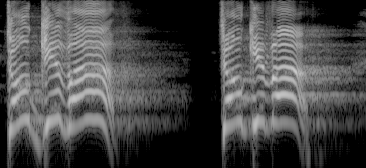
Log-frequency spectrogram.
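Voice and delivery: high, loud, stretched-out plea; desperate rallying shout, each word drawn out; urgent pleading shout. Acted. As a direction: cry out to stop a friend quitting. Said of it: "Chance says".

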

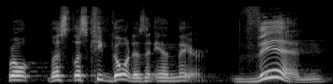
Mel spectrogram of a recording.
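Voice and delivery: ordinary talk, nothing marked

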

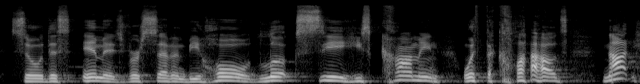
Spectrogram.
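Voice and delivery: high, emphatic pulpit proclamation; full-force preaching. Real, not acted. Preacher declaring he is coming now, full force. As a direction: drive each phrase home to the congregation.

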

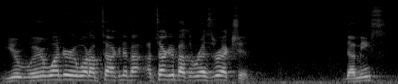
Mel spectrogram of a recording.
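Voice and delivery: rattled off fast, tossing in dummies; quick teasing imagined Jesus line; fast mock paraphrase. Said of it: "he could have said".

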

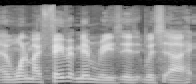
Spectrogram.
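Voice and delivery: ordinary talk

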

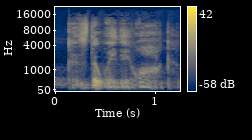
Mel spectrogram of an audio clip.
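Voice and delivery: hushed, breathy whisper with a dropped voice; whispered punchline. Real, not acted. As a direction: lean in and whisper it like a secret.

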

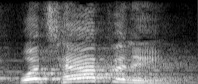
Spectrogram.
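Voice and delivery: sudden high, startled question; mock surprise. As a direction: play it caught off guard. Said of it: "all of a sudden go".

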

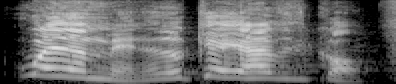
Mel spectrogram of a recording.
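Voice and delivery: loud, hurried aside to God; mock-urgent; hasty prayer interruption. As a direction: put God on hold. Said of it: "So I'm like".

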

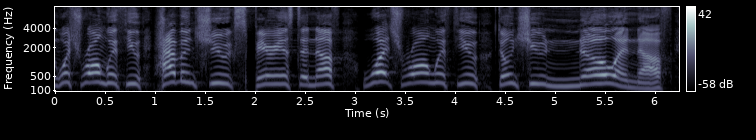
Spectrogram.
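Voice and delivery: exasperated mock scolding of the servant; mock exasperated rebuke. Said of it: "Or saying".

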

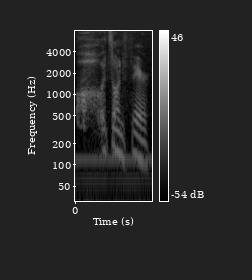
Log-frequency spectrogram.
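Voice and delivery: quiet, slowed lament; soft groan. Retold or imitated. Believers groaning to God in pain, hushed. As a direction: sigh it out as a weary plea. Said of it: "to go".

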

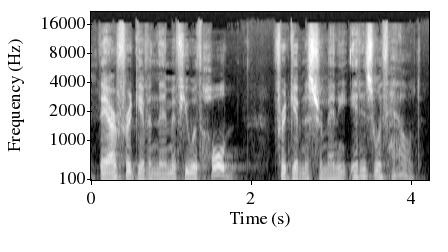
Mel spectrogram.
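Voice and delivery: low, hushed, solemn charge; solemn commission. Acted. Jesus sending out his disciples, low and solemn. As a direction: commission them quietly.

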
